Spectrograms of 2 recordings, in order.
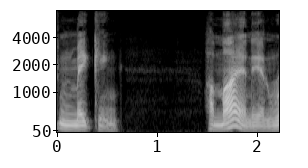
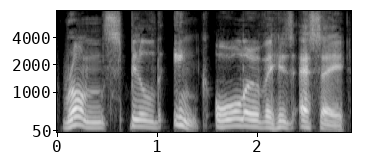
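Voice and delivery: plain reading voice

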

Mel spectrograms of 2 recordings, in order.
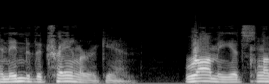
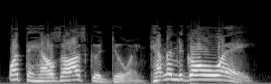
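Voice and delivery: higher, rising fake alarm; feigned surprise; 6 semitones higher, 4 dB louder than usual. A narrator's reading. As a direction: act startled and point. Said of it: "endeavored to look surprised".

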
